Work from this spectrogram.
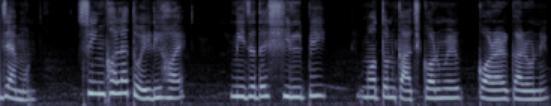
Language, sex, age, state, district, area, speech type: Bengali, female, 18-30, West Bengal, South 24 Parganas, urban, spontaneous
